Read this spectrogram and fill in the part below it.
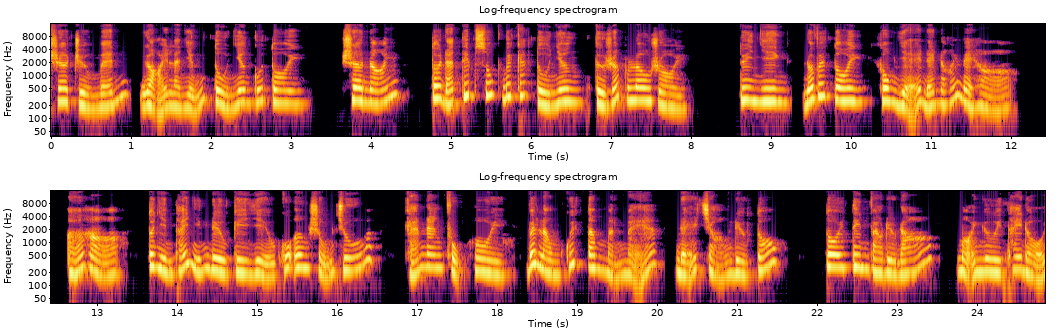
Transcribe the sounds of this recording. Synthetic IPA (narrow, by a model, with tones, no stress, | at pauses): səː˧t͡ɕɨ˨˩əŋme˨˦nɣɔ̰˧˨jlaː˨˩ɲɨ̰˧˥ŋt̪u˨˩ɲə˧nku˧˩ət̪o˧j | səː˧nɔ˨˦j | t̪o˧jɗa̰ː˧˥t̪i˦˥əp̚sʊ˦˥k͡p̚vəː˨˦jkaː˦˥k̚t̪u˨˩ɲə˧nt̪ɨ˨˩zə˦˥t̚lə˧wzo˨˩j | t̪wi˧ɲi˧ənɗo˨˦jvəː˨˦jt̪o˧jxə˧wŋ͡mzḛ˧˥ɗe˧˩nɔ˨˦jve˨˩ɦɔ̰˧˨ | ʔəː˧˩ɦɔ̰˧˨ | t̪o˧jɲi˨˩nt̪ʰə˨˦jɲɨ̰˧˥ŋɗi˨˩əwki˨˩zḭ˧˨əwku˧˩əʔə˧nsʊ̰˧˩ŋ͡mt͡ɕu˨˦ə | xaː˧˩na˧ŋfʊ˨˩k͡p̚ho˨˩jvəː˨˦jla˨˩wŋ͡mkwi˦˥ət̚t̪ə˧mːa̰˧˨jŋ̟mɛ̰˧˥ɗe˧˩t͡ɕɔ̰˧˨nɗi˨˩əwt̪o˦˥t̚ | t̪o˧jt̪i˧nvaː˨˩wɗi˨˩əwɗɔ˨˦ | mɔ̰˧˨jŋɨ˨˩əjt̪ʰa˧jɗo˧˩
